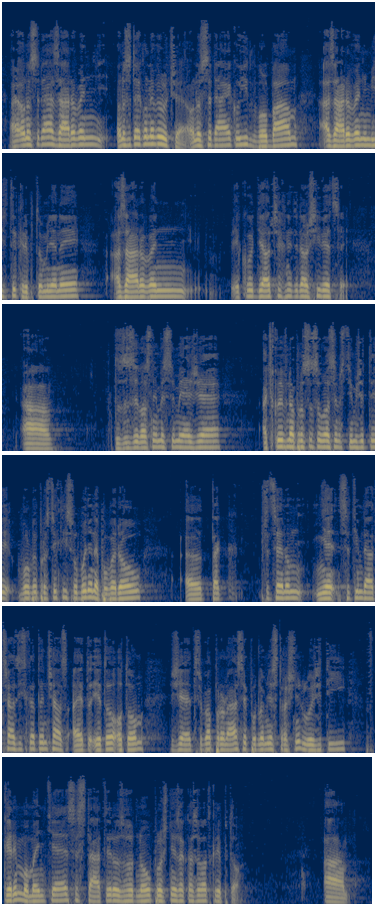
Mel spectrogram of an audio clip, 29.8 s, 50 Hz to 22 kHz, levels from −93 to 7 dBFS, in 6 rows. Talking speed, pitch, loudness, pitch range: 175 wpm, 155 Hz, -28 LUFS, 145-165 Hz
